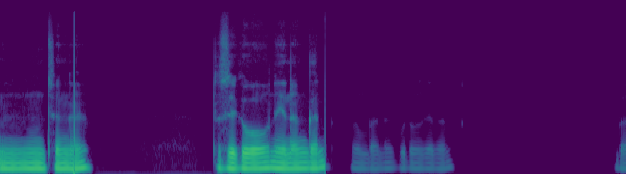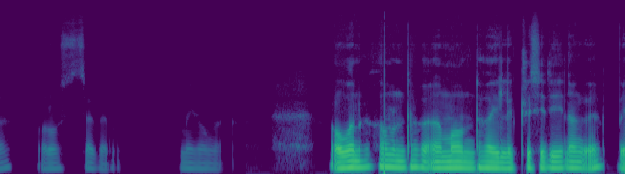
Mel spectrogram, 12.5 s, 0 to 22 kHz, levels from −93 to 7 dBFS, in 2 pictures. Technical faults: repeated buffer; one channel inverted

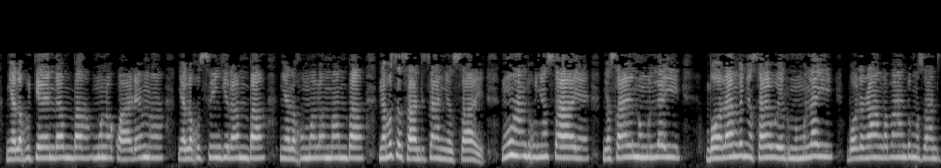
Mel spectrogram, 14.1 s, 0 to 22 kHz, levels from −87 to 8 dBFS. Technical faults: MP3 compression

